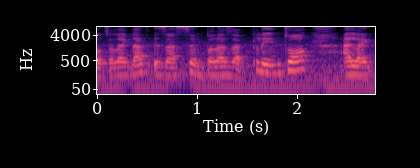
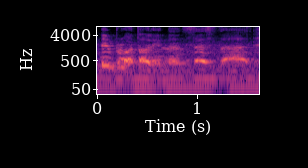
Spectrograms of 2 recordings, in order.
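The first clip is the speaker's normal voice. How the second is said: crying out; 4 dB louder than usual. Real, not acted. Breaking down at sisters' arrival.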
